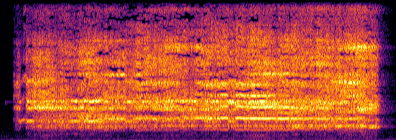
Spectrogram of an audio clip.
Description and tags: Fork scraping metal sound, like nails scraping sound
